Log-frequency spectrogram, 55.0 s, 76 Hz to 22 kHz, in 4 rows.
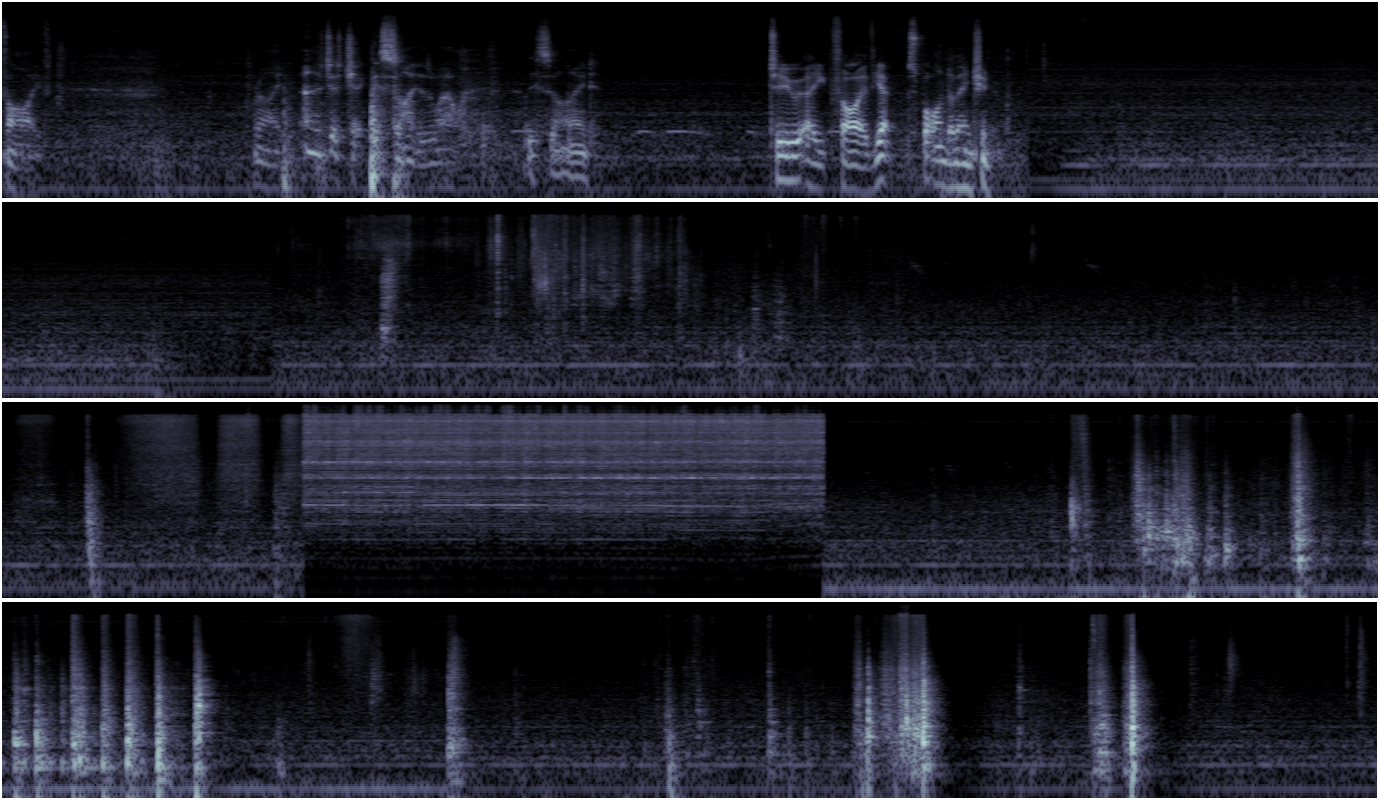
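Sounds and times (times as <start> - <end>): steady machine noise: 30.6 - 35.8.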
